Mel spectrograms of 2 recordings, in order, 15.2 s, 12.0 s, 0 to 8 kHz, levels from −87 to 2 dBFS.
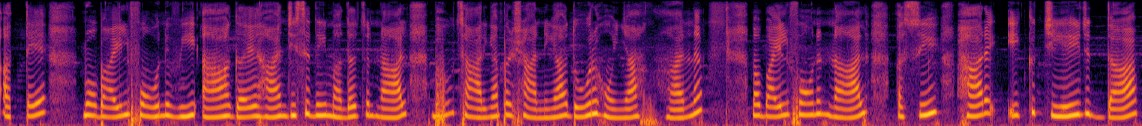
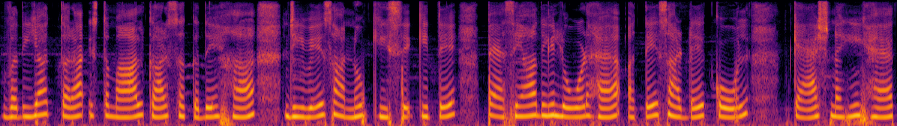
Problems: constant background noise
